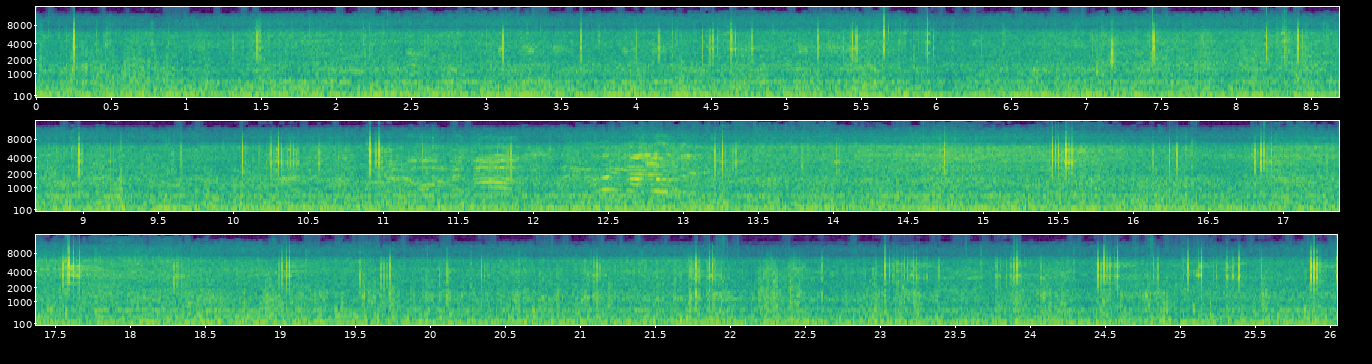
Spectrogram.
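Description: Wind roars loudly over the microphone.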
